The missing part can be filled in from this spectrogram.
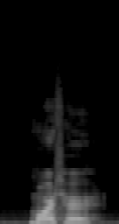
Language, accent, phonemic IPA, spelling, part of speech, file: English, US, /ˈmoɹtɚ/, mortar, noun / verb, En-us-mortar.ogg
- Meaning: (noun) 1. A mixture of lime or cement, sand and water used for bonding building blocks 2. A hollow vessel used to pound, crush, rub, grind or mix ingredients with a pestle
